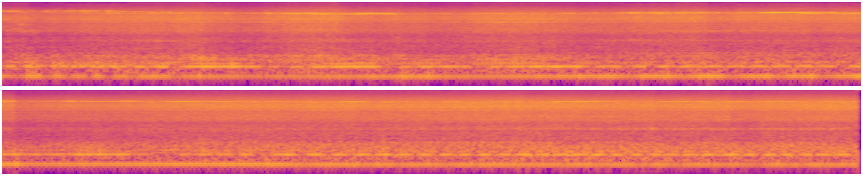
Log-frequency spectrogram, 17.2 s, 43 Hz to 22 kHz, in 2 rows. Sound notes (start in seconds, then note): 1.0 engine noise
